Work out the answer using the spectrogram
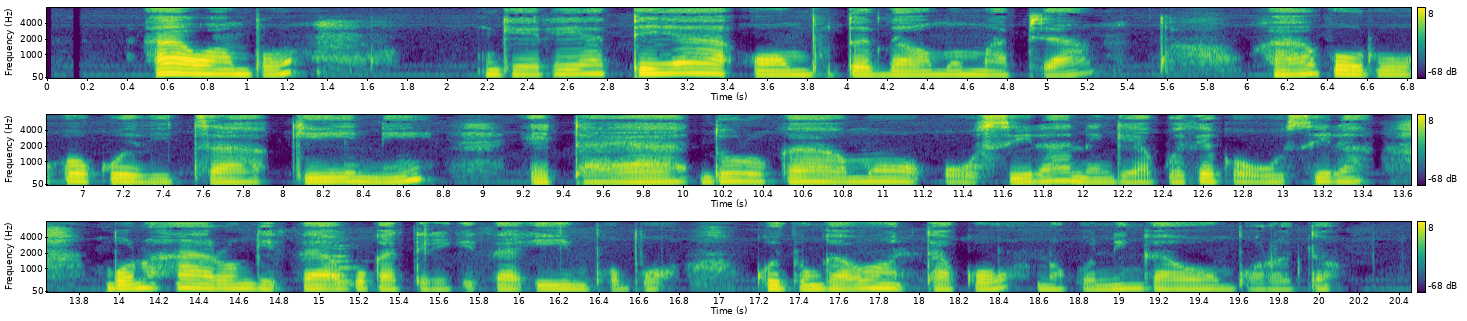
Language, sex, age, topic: Oshiwambo, female, 25-35, agriculture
